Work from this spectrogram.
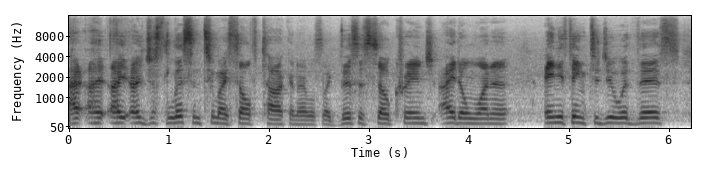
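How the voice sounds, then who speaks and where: Loud and in a monotone, flat intonation, a man with a high pitch speaks at a fairly quick pace. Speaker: podcaster and digital artist. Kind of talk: casual monologue while working. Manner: halting with repetitions.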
